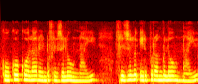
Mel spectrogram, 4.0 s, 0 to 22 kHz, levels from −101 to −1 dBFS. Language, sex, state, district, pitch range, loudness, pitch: Telugu, female, Telangana, Hyderabad, 190-210 Hz, -14 LUFS, 205 Hz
